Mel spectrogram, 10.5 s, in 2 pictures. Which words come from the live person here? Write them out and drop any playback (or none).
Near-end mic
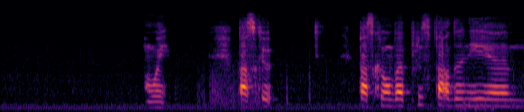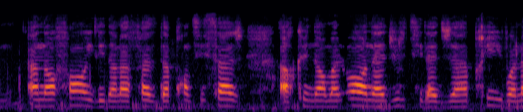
none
